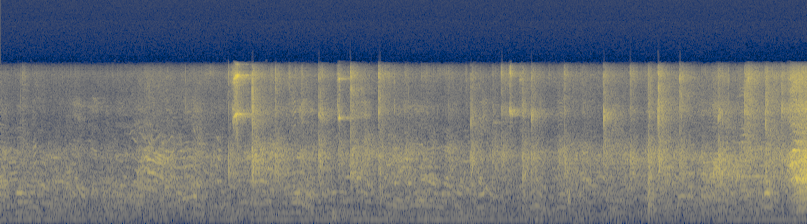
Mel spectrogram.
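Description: A ping-pong ball clicks back and forth off paddles and a table in a quick rally.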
